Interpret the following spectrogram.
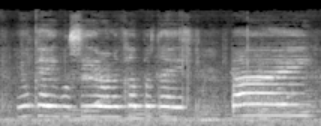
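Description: A child singing in a high voice, holding long notes with a short break about three seconds in.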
